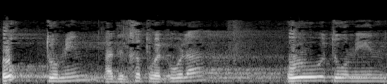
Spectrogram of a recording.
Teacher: نبدل همزة القطع الساكنة حرف مد مجانس لحركة همزة الوصل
